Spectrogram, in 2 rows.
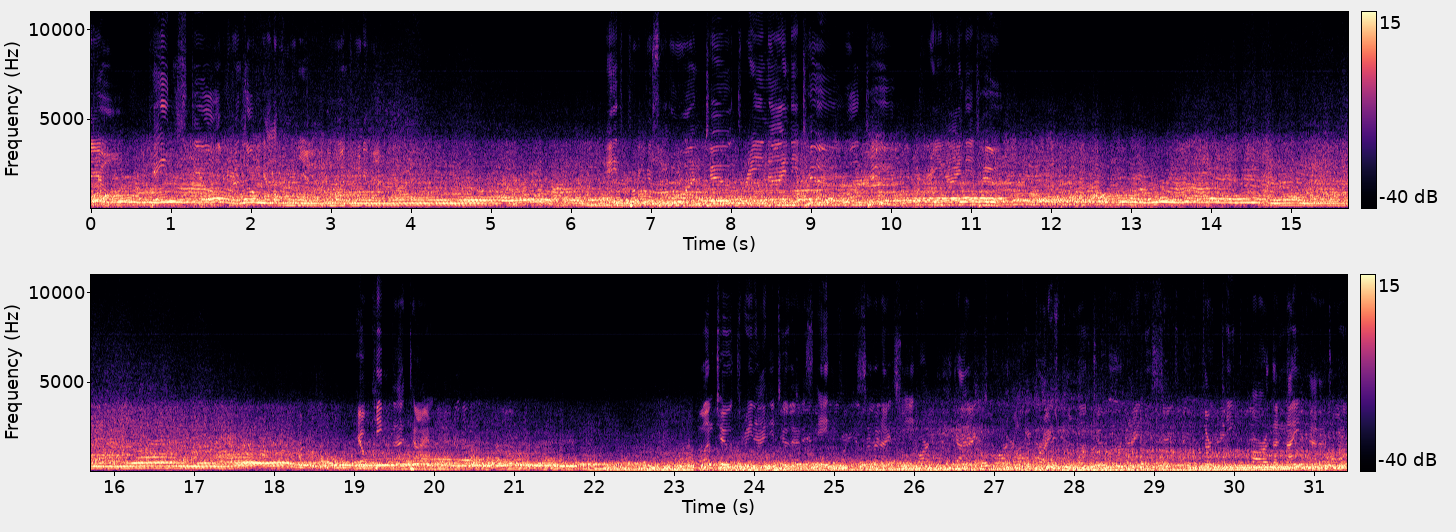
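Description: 410 sprint car's V8 engine at racing speed on a dirt oval, its pitch rising and falling over and over as the throttle opens down the straights and lifts for the corners. From about two-thirds of the way in the engine note drops lower and runs steadier.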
